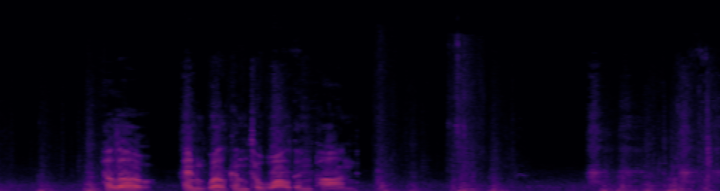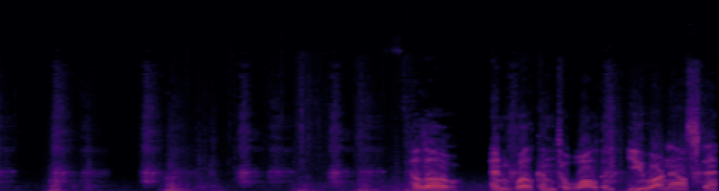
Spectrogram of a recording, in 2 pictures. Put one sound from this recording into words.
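A man's recorded voice speaks cheerfully through a small loudspeaker.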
